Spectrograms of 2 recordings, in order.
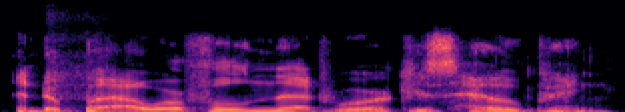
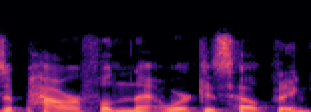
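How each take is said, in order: First: It sounds scary and ominous. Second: It sounds cheerful, like good news.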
